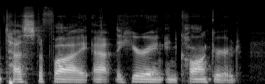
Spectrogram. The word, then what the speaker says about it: Concord: saw I conquered and like conquered r as the state capital so that pun that pun really only works if you pronounce it correctly um and also one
